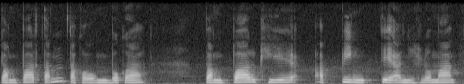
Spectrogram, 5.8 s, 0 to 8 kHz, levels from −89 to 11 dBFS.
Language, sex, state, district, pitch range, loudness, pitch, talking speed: Mizo, female, Mizoram, Aizawl, 205-225 Hz, -17 LUFS, 215 Hz, 165 wpm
